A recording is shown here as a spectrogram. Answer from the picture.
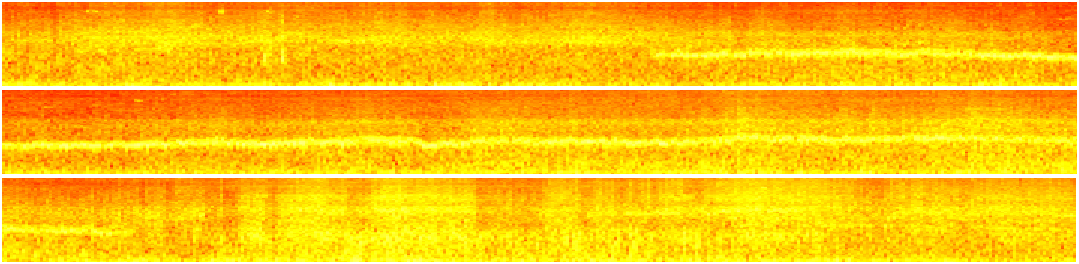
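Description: Wind rushing over the microphone of a camera on a tandem paraglider in flight, a loud steady buffeting. From about two seconds in, a wavering high tone sounds over it for about five seconds and then stops.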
